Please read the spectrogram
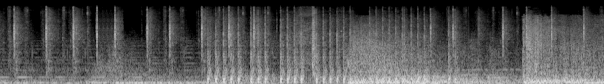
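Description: Intro music cut with rapid-fire trains of sharp crackling hits, a stuttering glitch-style sound effect, running in bursts through the whole stretch.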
